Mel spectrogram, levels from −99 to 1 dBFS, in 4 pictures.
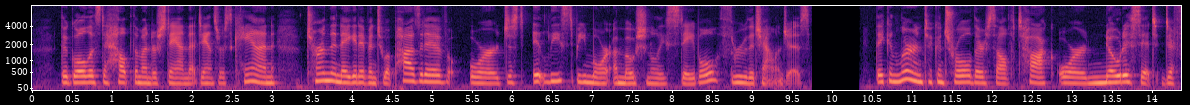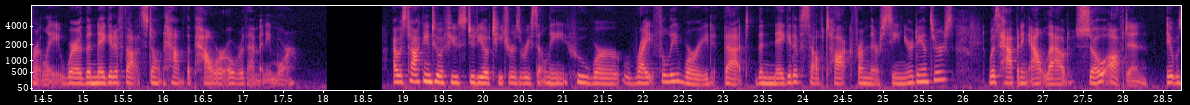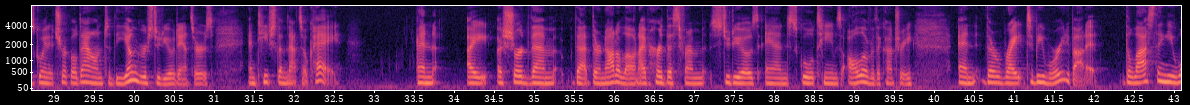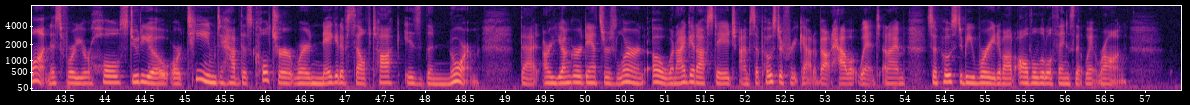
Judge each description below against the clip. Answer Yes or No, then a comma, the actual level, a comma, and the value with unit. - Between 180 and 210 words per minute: Yes, average, 185 wpm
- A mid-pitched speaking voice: Yes, medium, 170 Hz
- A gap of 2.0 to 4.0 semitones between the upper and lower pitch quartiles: Yes, average, 2.8 semitones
